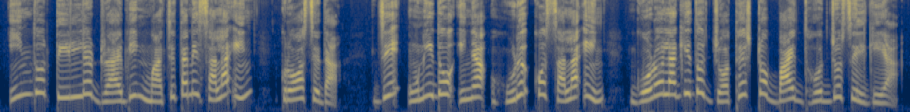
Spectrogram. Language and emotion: Santali, angry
